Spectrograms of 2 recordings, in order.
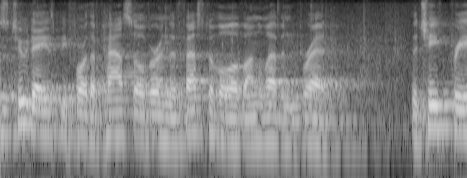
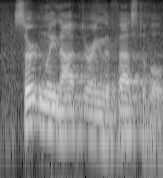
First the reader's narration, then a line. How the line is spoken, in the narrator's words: they said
